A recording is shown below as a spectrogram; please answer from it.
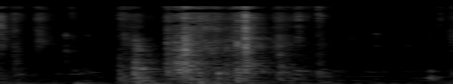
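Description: Tarot cards being handled on a wooden table: a few soft clicks and rustles for about a second, then near silence.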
